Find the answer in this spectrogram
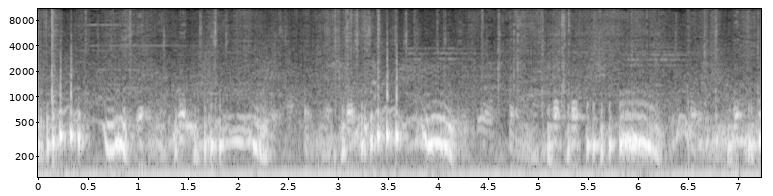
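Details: Pigeons, a male and a female, give a continuous series of deep gurgling coos that rise and fall in short bursts, several overlapping, with a constant low hum underneath.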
